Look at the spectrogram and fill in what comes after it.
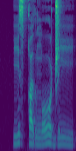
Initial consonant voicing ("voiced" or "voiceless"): voiced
